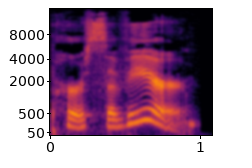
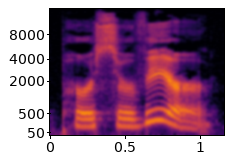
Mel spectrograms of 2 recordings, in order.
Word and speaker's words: persevere: You can also hear this insertion of /r/ in the word "persevere," which is often pronounced as "perservere, perservere."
